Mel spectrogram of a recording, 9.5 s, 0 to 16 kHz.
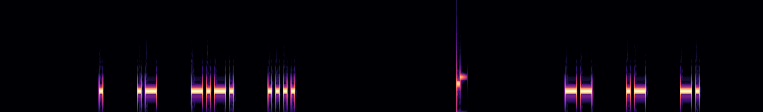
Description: Morse code, heard as a keyed tone, about 25 wpm, spaced as for 14 wpm, 700 Hz. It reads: EACH MAN
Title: 3x Character Spacing - Top 200 Words - 25wpm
